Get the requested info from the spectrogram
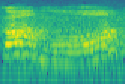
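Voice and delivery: cómo lifted up at the end with rising intonation.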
